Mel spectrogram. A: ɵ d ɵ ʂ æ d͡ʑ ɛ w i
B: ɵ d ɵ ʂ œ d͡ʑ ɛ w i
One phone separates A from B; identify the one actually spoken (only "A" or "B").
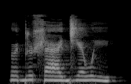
A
